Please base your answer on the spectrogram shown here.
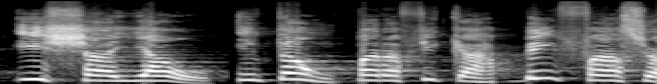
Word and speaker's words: ישעיהו: Bom, agora ficou bem claro que a verdadeira pronúncia do nome de Isaías em hebraico legítimo lá em Israel é Ishaiau.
